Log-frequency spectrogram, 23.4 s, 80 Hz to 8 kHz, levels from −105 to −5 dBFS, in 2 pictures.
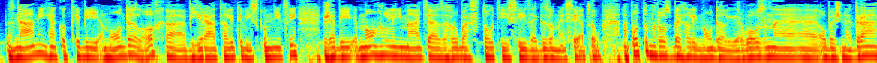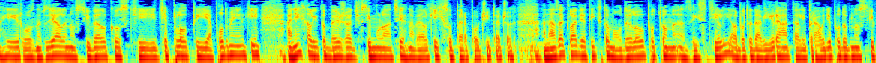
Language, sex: Slovak, male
